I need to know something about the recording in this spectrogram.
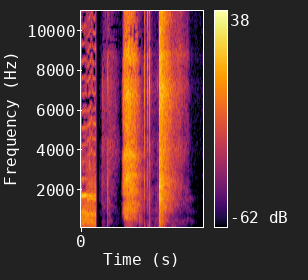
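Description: Instrumental intro music cuts off just after the start, followed by a man's two loud, breathy exhaled "haaa" sounds, the second starting sharply and trailing off.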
